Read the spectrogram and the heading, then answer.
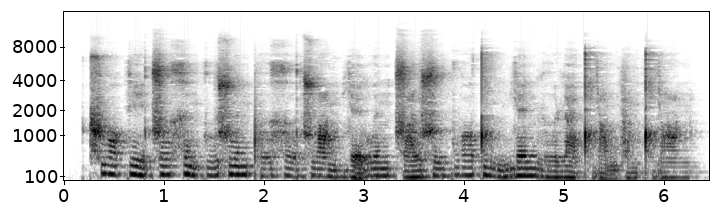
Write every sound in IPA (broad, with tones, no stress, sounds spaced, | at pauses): ʈ͡ʂʰ w ɔ˥˧ k e˥˩ ɪ̯ t͡s ɤ˥ x ə˥˩ n k u˧˥ s w ə˥ n pʰ ɤ˧˥ x ɤ˥˧ t͡s w ɑ˥˩ ŋ p j ɛ̰˨˩ l w ə˥ n t͡s ɑ˧˥ ʊ̯ s ɹ̩˥ k w ɔ˥ t̪ i˥˩ n m j ɛ˥ n ɻ ɤ˥ ɻ ä˥˩ t̪ʰ j ɑ̰˨˩ ŋ f ɑ˦ ŋ t̪ʰ j ɑ˥ ŋ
